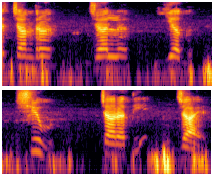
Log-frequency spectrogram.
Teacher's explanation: च या इ बोलते समय जीभ का अग्र भाग ताल को छूता है। यही तालव्य उच्चारण है।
